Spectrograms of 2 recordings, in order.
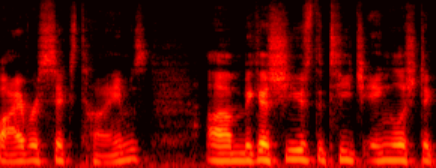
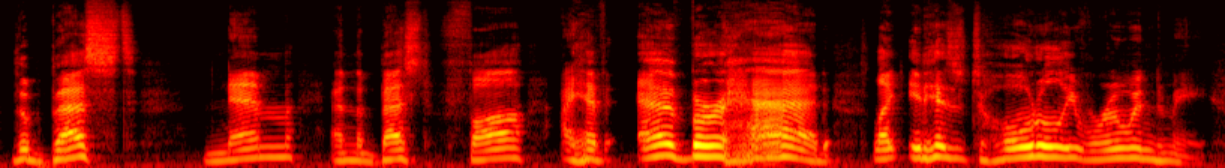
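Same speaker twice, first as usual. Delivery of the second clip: louder, slow, savouring every word; raving about the food; 8 dB louder, slower than usual. Real, not acted. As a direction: gush about food you can't forget. Raving about the best pho.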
